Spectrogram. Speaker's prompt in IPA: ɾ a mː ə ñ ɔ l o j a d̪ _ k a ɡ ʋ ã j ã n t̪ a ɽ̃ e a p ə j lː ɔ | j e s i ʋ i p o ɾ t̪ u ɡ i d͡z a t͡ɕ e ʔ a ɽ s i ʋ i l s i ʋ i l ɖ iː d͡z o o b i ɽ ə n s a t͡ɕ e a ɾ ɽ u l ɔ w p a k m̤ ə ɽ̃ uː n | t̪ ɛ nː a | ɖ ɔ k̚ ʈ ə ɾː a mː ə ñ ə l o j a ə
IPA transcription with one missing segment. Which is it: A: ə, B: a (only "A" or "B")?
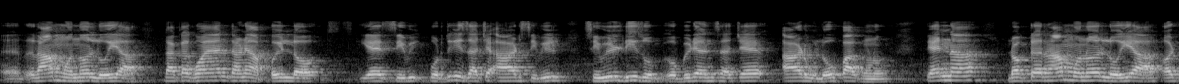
B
